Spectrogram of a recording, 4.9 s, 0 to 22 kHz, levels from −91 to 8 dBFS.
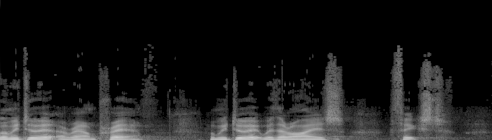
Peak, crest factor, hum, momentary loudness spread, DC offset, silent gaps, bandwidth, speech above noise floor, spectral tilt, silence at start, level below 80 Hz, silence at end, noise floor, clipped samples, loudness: -6 dBFS; 16 dB; none; 14 LU; under 0.1%; none; 14 kHz; 31 dB; -7 dB/octave; 0 s; -58 dBFS; 0.5 s; -51 dBFS; under 0.1%; -21 LUFS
